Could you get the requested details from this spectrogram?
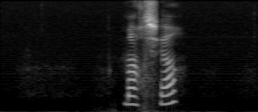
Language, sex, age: Norwegian, female, 39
